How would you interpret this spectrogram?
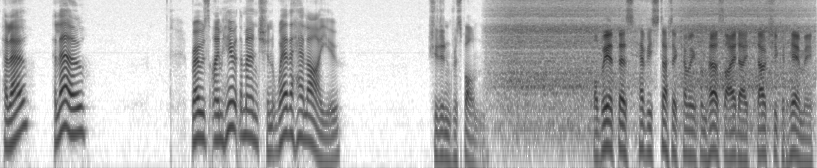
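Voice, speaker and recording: A man's voice: medium pitch, animated, unhurried, pauses often, bright, forceful tone. A man voicing an anxious, frightened young woman exploring a haunted mansion, reading horror visual novel text theatrically. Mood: calling out, scared, then hushed dread.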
